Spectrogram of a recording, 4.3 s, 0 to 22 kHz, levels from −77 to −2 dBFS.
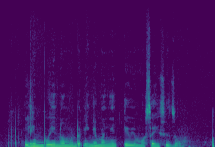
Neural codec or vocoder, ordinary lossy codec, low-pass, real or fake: codec, 44.1 kHz, 7.8 kbps, Pupu-Codec; none; none; fake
